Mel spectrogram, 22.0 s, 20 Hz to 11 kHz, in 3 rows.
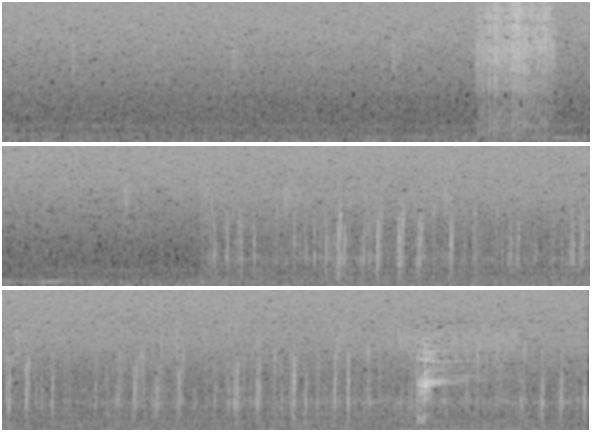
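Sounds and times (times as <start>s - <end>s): water bubbling in a pot: 9.8s - 22.0s.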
